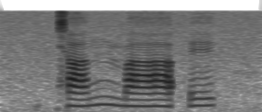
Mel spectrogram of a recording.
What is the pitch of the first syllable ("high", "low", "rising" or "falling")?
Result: rising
